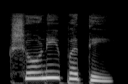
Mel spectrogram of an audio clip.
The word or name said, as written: ಕ್ಷೋಣೀಪತಿ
